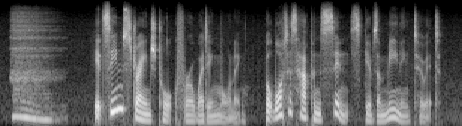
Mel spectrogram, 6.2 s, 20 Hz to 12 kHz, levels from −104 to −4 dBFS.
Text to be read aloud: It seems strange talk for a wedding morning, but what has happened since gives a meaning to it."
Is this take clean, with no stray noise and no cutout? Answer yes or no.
no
